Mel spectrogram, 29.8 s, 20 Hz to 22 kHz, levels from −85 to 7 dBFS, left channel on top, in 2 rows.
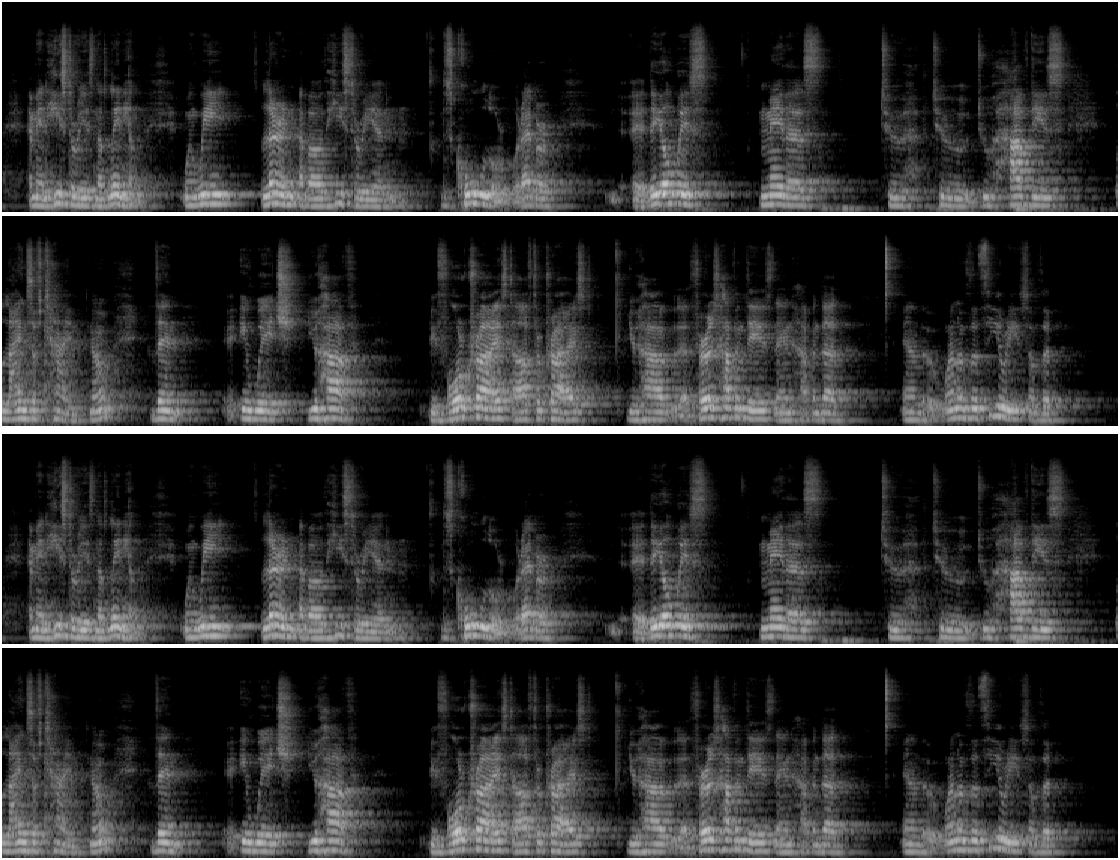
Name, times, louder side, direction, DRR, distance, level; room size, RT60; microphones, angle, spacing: voice 1, 0.3-1.9 2.4-3.1 3.5-5.4 5.9-7.4 8.1-9.4 10.1-10.9 11.7-14.1 14.8-17.3 17.9-19.6 20.6-22.7 23.2-26.1 26.9-28.8, equal, 10° left, 3 dB, 1.1 m, -26 dB
21.5 x 9.9 x 2.5 m, 1.3 s
head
